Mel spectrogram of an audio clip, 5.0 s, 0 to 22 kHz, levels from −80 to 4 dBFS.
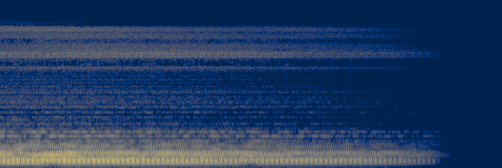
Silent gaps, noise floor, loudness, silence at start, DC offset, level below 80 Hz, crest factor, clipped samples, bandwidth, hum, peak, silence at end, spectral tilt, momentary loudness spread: none; -51 dBFS; -25 LUFS; 0 s; under 0.1%; -64 dBFS; 16 dB; under 0.1%; 13 kHz; none; -10 dBFS; 0.85 s; -7 dB/octave; 17 LU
